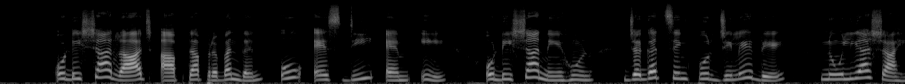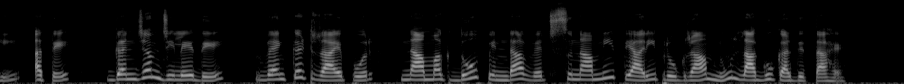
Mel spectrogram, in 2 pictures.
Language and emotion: Punjabi, neutral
